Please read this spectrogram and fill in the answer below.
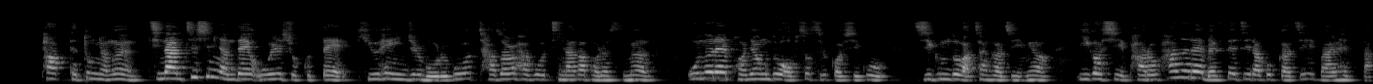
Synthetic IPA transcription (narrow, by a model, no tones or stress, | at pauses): pak̚t͈e̞tʰoŋɲʌŋɯnt͡ɕinant͡ɕʰiɭɕ͈imɲʌnde̞oiɭt͡ɕ͈ok͈ut͈e̞kiuɦe̞ind͡ʑuɭmoɾɯɡot͡ɕad͡ʑʌɭɦaɡot͡ɕinaɡapʌɾjʌs̬͈ɯmjʌn | onɯɾe̞pʌɲʌŋdoʌp̚s͈ʌs͈ɯɭk͈ʌɕʰiɡo | t͡ɕiɡɯmdomat͡ɕʰanɡad͡ʑiːmjʌ | iɡʌɕʰipaɾohanɯɾe̞me̞s͈e̞d͡ʑiɾaɡok͈ad͡ʑimaɭɦe̞t̚t͈a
